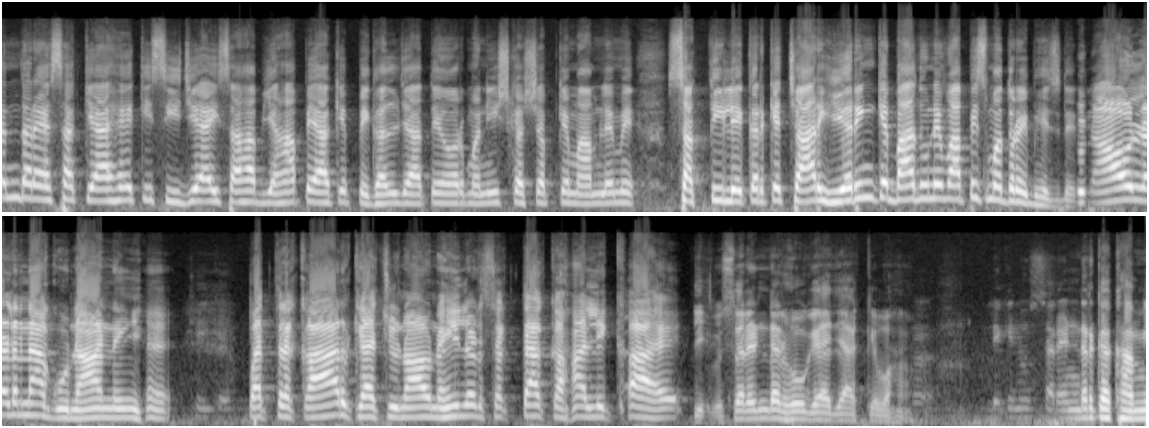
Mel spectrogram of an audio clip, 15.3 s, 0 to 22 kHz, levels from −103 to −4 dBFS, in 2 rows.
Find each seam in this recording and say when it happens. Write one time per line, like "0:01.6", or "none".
0:07.2
0:12.3

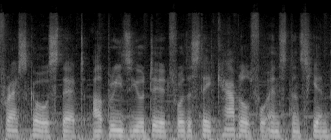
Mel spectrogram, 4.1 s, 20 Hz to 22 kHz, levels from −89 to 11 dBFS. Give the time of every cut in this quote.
0:01.1

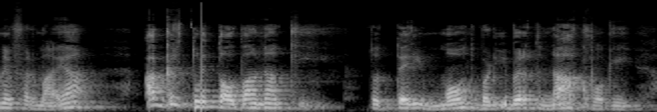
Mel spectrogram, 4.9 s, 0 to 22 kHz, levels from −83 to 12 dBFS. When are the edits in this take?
0:01.5

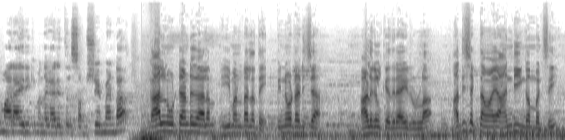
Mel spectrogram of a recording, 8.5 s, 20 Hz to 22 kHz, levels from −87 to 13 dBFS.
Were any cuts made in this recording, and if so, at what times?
0:02.1

